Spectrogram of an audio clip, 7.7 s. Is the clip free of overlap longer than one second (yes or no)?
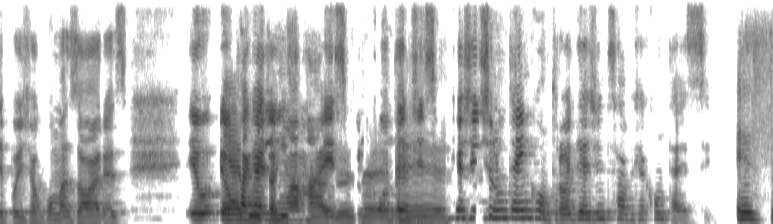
no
